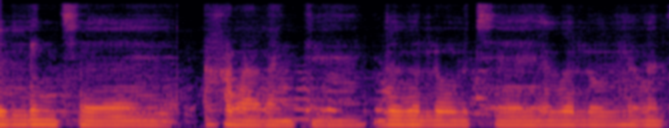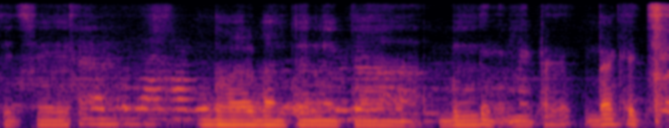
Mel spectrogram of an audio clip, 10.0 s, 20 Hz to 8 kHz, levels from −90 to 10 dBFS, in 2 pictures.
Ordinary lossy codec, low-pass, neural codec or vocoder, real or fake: none; 7.2 kHz; codec, 32 kHz, 1.9 kbps, SNAC; fake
